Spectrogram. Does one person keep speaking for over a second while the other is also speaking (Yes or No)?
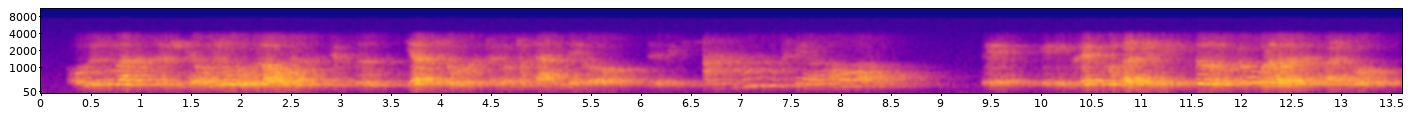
No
